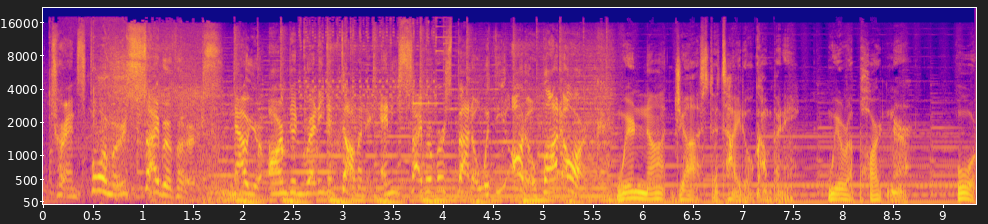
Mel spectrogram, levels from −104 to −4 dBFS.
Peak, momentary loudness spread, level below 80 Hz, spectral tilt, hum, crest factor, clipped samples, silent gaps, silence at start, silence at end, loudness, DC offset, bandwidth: -2 dBFS; 7 LU; -28 dBFS; -4 dB/octave; none; 14 dB; under 0.1%; none; 0 s; 0 s; -15 LUFS; under 0.1%; 18 kHz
